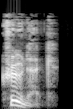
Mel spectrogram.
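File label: "crew neck", British English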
